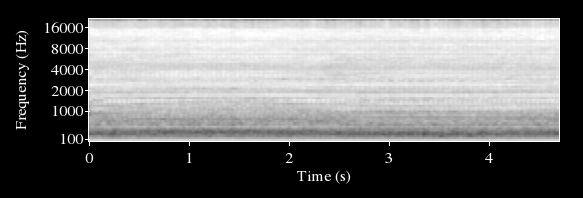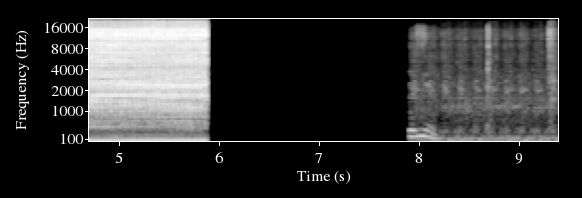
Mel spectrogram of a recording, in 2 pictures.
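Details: Ford Focus 1.6 about 20,000 km after an engine overhaul, brought in for valve clearance adjustment: loud, rough idle with a steady tapping knock about three times a second, plus heavy smoke. Engine knock at idle; cause not yet confirmed.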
